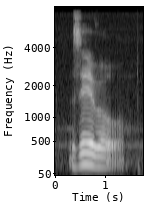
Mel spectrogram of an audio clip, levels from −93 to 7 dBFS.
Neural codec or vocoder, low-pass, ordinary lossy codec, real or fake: none; 7.2 kHz; none; real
